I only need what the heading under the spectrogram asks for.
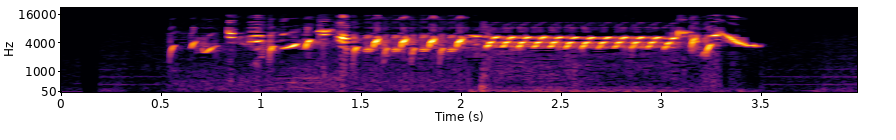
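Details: Goldfinch singing the Jordanian dialect on a tutoring tape: short separated chirps build into varied twittering notes, then a steady rapid trill held for over a second before a final upslurred note.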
